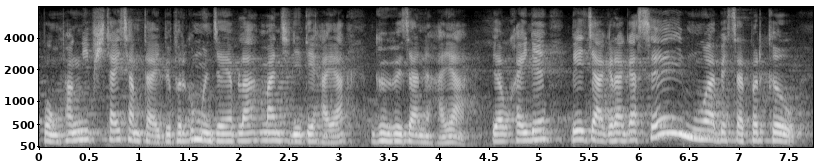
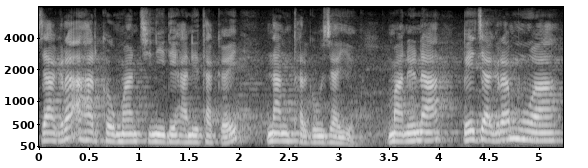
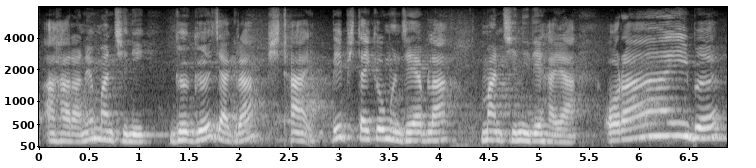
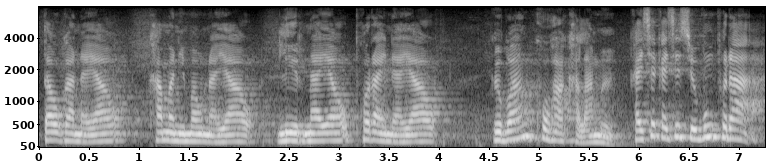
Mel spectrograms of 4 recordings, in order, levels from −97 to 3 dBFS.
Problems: constant background noise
